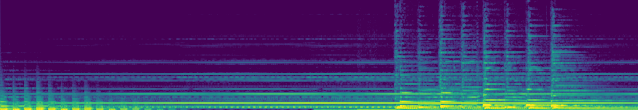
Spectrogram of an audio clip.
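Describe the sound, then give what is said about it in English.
A quick run of repeated electronic beeps opens, followed by a steady sustained tone, then a few sharper, brighter beeps return near the end. No voices are heard. “there's a beep beep Beep beep. Beep beep. Why are the beeps?”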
